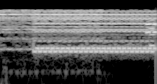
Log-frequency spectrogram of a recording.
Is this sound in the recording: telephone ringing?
yes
